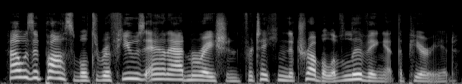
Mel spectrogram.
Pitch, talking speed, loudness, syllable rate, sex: 205 Hz, 220 wpm, -18 LUFS, 6.6 syllables/s, female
